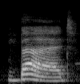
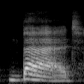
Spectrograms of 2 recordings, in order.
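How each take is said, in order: First: It is said in a British accent. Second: It is said in a British accent.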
